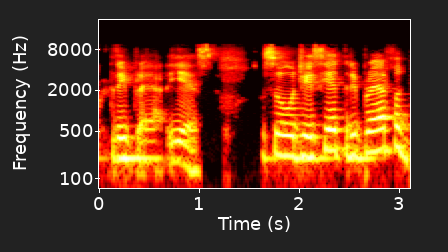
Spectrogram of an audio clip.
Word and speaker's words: Triprayar: Have I pronounced it properly sir? Three prayer. Yeah. Yeah. Yeah. That's right. Three prior.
